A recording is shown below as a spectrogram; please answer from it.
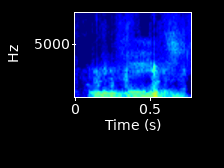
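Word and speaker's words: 北京: 국 경이라고 불경은 중국어로 읽으면 뭐라고 읽죠? 베이 베이징 베이징이라고 읽죠. 예.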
